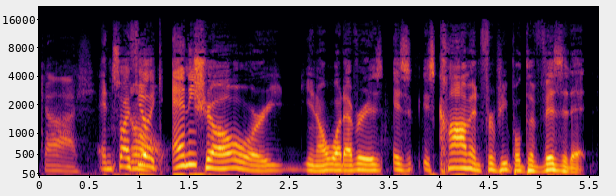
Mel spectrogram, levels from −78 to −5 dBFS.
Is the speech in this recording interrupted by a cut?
yes; 1 cut; at 1.5 s

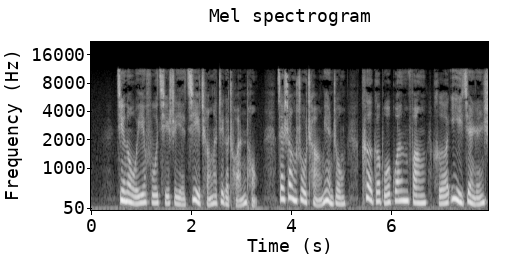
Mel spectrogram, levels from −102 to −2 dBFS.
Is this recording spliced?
yes; 1 cut; at 6.8 s

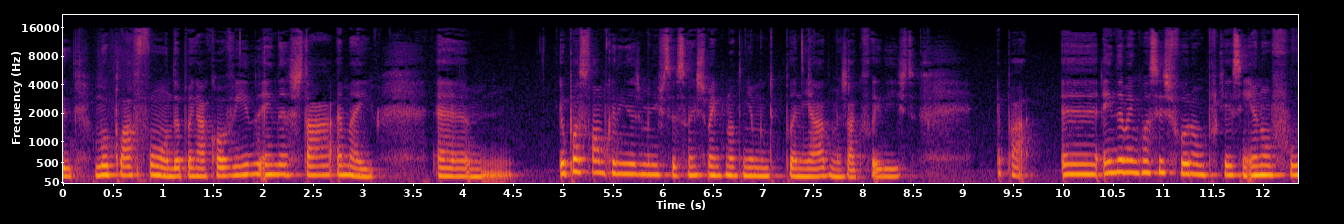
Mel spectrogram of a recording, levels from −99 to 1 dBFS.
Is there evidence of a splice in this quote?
no; 0 cuts

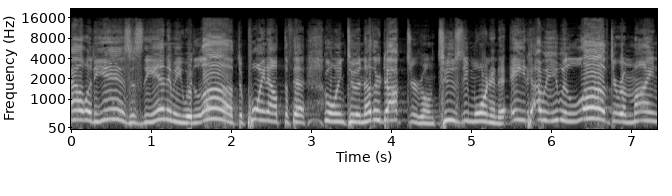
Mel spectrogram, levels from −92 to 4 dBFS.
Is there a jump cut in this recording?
yes; 3 cuts; at 2.7 s, 3.1 s, 5.7 s

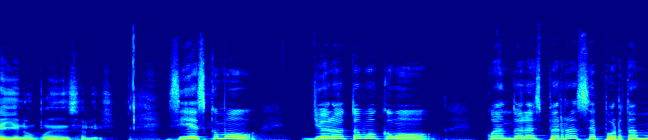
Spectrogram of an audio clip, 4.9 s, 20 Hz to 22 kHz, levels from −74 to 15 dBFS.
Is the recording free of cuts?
yes; 0 cuts

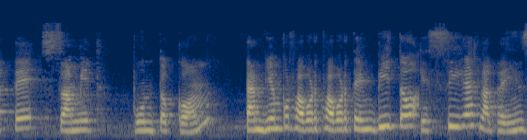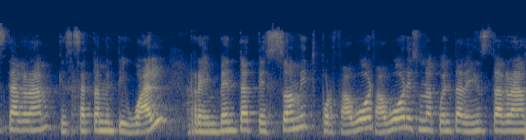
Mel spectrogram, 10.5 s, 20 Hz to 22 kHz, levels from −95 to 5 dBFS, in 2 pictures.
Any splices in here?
yes; 7 cuts; at 2.3 s, 3.2 s, 4.2 s, 5.0 s, 6.0 s, 7.1 s, 9.0 s

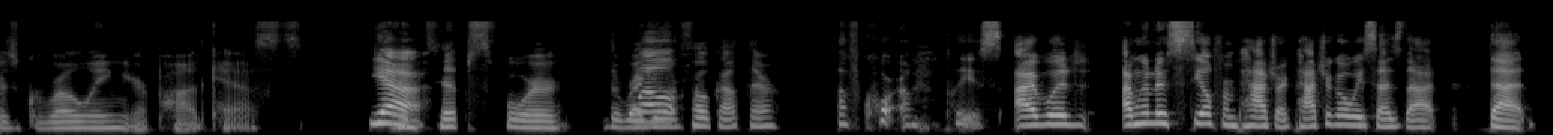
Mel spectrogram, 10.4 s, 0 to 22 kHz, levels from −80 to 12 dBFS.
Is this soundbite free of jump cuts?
yes; 0 cuts

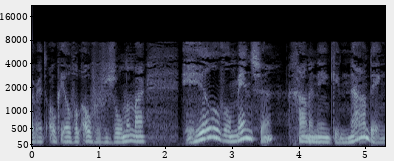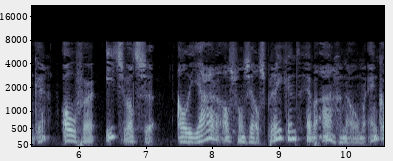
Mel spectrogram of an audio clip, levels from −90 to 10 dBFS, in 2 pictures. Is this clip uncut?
no; 2 cuts; at 2.2 s, 5.7 s

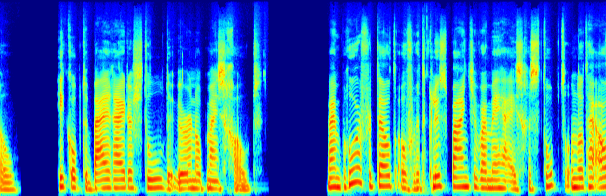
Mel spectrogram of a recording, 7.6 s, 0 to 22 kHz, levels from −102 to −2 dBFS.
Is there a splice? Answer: no; 0 cuts

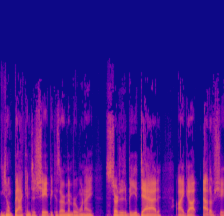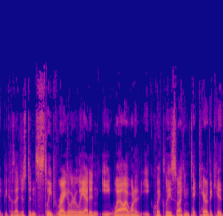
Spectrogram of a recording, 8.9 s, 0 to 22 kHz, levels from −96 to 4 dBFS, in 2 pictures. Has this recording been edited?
no; 0 cuts

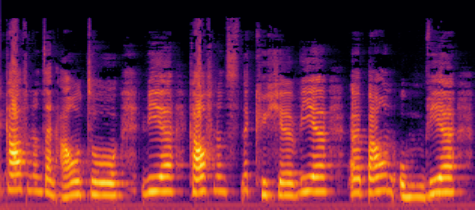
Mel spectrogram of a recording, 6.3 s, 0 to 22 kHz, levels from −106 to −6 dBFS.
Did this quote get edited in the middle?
no; 0 cuts

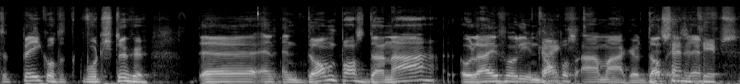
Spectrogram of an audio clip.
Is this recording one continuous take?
yes; 0 cuts

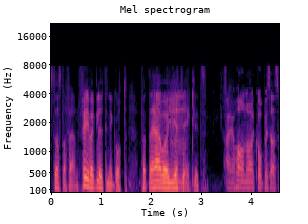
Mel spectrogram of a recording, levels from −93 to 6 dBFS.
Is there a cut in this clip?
no; 0 cuts

